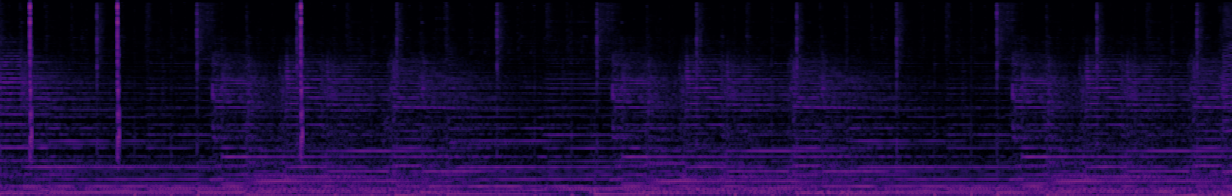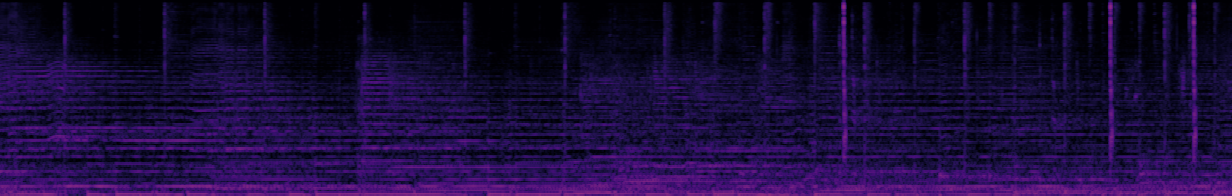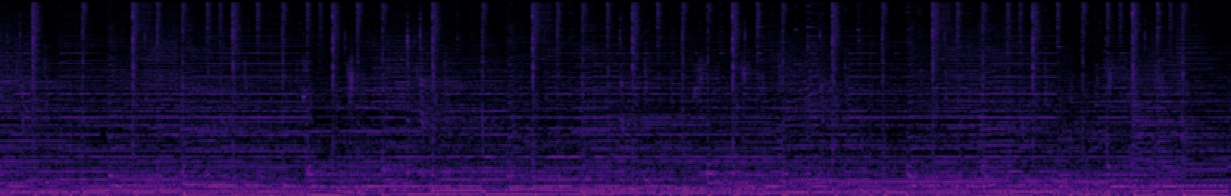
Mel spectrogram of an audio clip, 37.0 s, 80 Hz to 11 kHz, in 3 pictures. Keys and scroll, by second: 7.0 ctrl+t, 9.1 Down, 9.3 Down, 9.5 Down, 9.7 Down, 9.9 Down, 10.0 Down, 10.4 Down, 11.2 Down, 14.1 Up, 15.2 Return.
